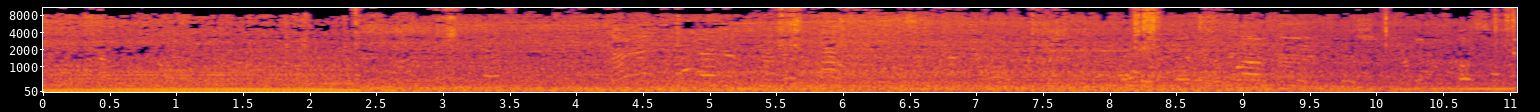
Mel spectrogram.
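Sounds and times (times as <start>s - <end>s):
diesel engine rumbling: 0.0s - 11.0s
faint voices: 0.0s - 11.0s.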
